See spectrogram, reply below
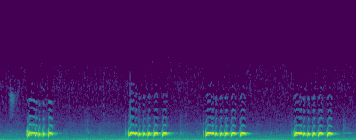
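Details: Local wild Javanese zebra dove song, meant as a master recording for training other doves: four phrases of quick staccato cooing notes, each burst ending in a short rolling trill, repeated about every two seconds over a quiet background.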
